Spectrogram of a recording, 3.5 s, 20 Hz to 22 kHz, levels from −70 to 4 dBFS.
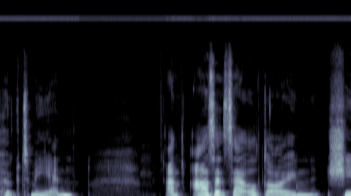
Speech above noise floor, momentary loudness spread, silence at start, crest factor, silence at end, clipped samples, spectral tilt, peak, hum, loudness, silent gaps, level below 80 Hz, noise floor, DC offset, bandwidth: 28 dB; 10 LU; 0 s; 18 dB; 0 s; under 0.1%; -4 dB/octave; -2 dBFS; none; -18 LUFS; none; -56 dBFS; -46 dBFS; under 0.1%; over 20 kHz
